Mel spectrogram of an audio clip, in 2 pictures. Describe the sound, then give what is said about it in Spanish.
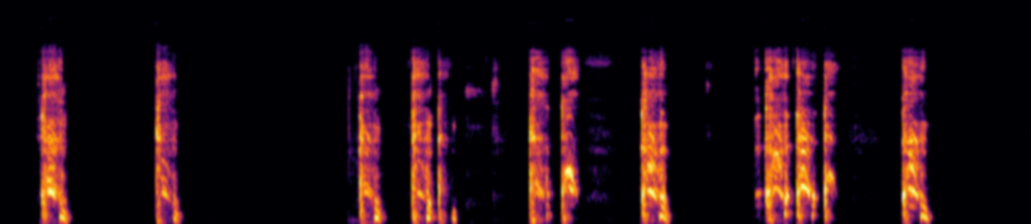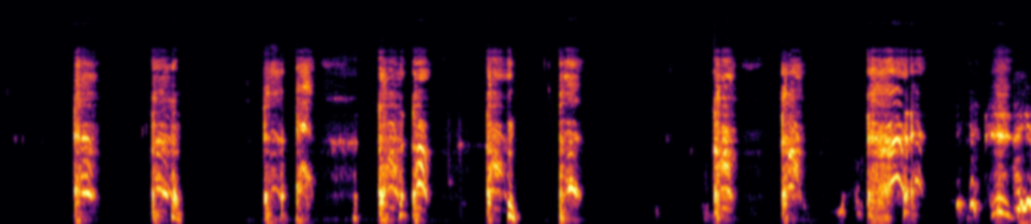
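A person coughs repeatedly in short, sharp bursts, sometimes singly and sometimes in quick clusters, with brief silent pauses between them; the coughs are fairly loud, with occasional throat clearing. “Para el primer capítulo, tosiendo durante cinco minutos.”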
